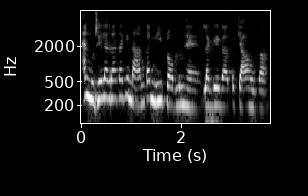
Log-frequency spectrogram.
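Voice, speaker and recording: A woman's voice: mid-range voice, steady tone, moderate pace, darkish tone. A woman actress, a guest in a casual interview, chatting freely, laughing often and acting out lines quoted from the set.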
